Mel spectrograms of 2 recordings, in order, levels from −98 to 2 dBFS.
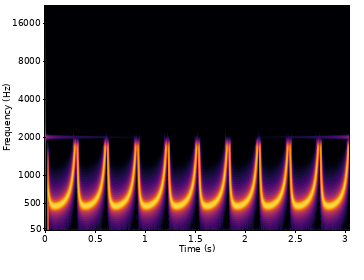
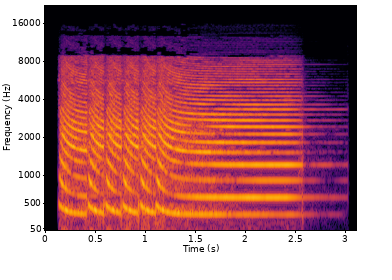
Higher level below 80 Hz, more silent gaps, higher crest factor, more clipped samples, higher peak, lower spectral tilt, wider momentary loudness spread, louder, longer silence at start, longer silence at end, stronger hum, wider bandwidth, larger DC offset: second, -66 dBFS vs -50 dBFS; neither; second, 4 dB vs 12 dB; neither; about the same, -6 dBFS vs -4 dBFS; second, 8.5 dB/octave vs -1 dB/octave; second, 0 LU vs 3 LU; about the same, -11 LUFS vs -13 LUFS; about the same, 0.05 s vs 0.15 s; second, 0 s vs 0.4 s; neither; second, 1.9 kHz vs 12.5 kHz; neither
